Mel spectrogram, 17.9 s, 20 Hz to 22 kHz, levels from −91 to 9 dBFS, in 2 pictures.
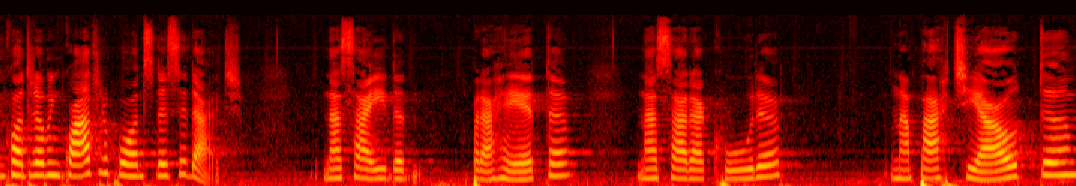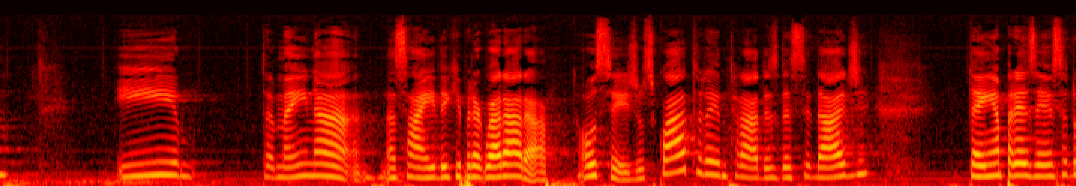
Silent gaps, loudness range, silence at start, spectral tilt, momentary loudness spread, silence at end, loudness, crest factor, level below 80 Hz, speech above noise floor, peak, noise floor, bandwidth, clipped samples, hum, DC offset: none; 4 LU; 0 s; -4.5 dB/octave; 13 LU; 0 s; -29 LUFS; 22 dB; -40 dBFS; 28 dB; -6 dBFS; -56 dBFS; 16 kHz; under 0.1%; none; under 0.1%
